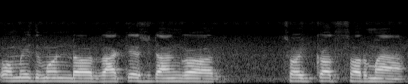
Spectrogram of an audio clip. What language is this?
Bangla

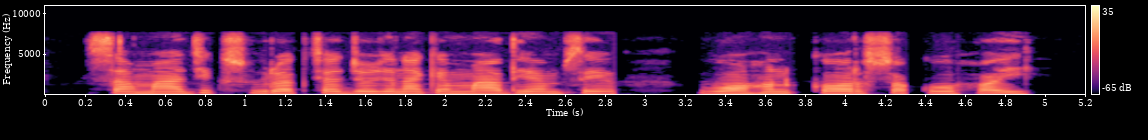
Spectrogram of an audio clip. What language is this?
Magahi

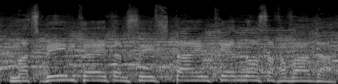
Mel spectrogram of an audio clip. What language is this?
Hebrew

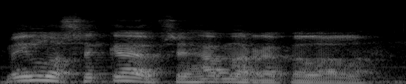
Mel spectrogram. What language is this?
Finnish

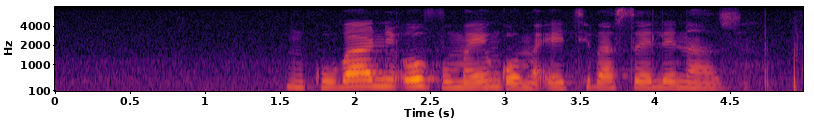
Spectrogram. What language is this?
South Ndebele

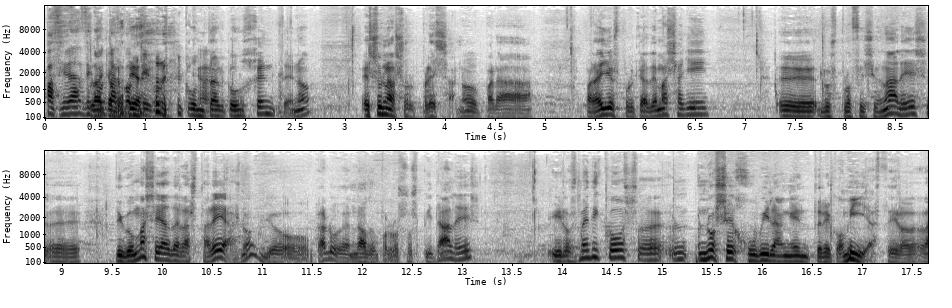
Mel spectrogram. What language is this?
Spanish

